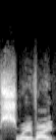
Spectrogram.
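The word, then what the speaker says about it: suevite: So what did you find for the definition of swavite? It's spelled S-U-E-V-I-T-E.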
